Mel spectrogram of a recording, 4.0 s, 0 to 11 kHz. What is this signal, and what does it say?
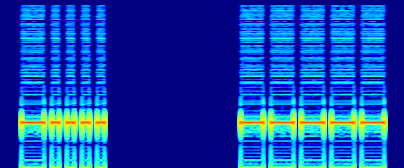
Morse code, heard as a keyed tone, about 16 wpm, spaced as for 5 wpm, 800 Hz. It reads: 60
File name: Spaced Characters / Spaced Characters-mp3s / Weather 5 22 sp @10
